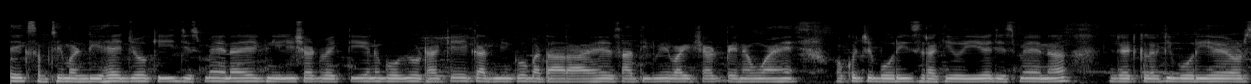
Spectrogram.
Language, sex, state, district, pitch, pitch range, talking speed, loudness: Hindi, male, Uttar Pradesh, Gorakhpur, 140 Hz, 140-145 Hz, 220 wpm, -29 LUFS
